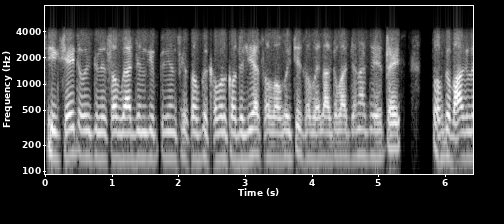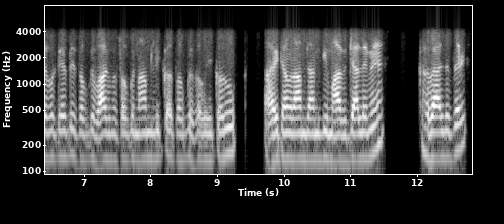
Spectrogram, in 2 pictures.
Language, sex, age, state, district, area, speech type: Maithili, male, 45-60, Bihar, Muzaffarpur, rural, conversation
